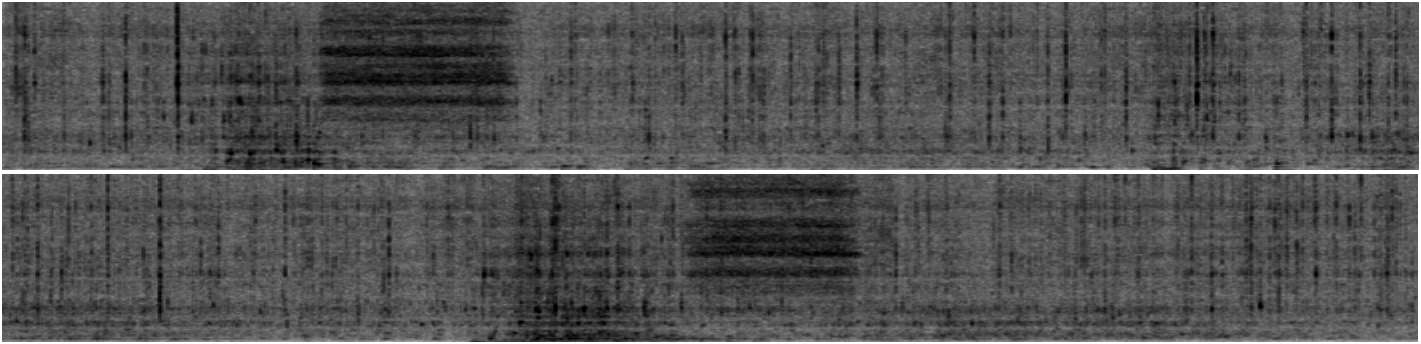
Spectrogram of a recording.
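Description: Scuba diver breathing underwater through a regulator, over a steady underwater wash. Twice, about ten seconds apart, a rush of burbling exhaled bubbles is followed by a high hiss from the regulator.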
